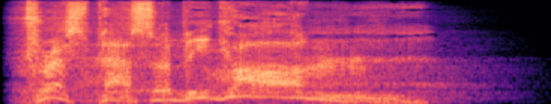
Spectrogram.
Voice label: Male Elemental Attack

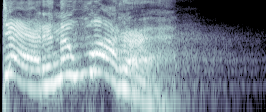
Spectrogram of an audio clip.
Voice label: Female Naga Attack

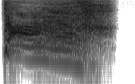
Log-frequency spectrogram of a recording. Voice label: Female Dwarf Death

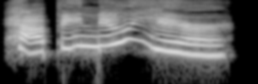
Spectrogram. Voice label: Female Gnome HAPPY NEW YEAR LUNAR

